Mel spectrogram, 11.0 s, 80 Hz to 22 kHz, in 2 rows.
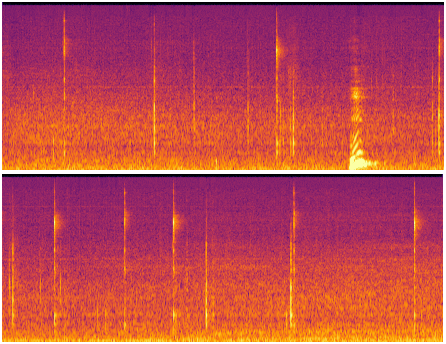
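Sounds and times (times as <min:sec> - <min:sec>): computer mouse clicks: 0:00.7 - 0:01.0, 0:01.8 - 0:04.1, 0:04.8 - 0:06.4, 0:07.0 - 0:08.3, 0:09.0 - 0:09.5, 0:10.6 - 0:11.0.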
